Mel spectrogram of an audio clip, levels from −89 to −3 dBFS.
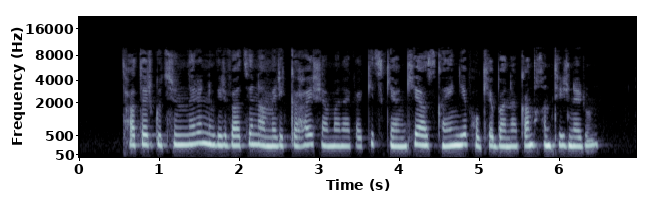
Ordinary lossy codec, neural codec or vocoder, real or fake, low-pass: MP3, 64 kbps; none; real; 9.9 kHz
